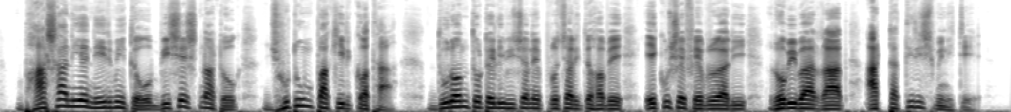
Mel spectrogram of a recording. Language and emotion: Bengali, neutral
